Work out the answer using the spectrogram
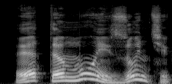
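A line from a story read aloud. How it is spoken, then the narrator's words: Stern. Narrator (Russian): сказал строго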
